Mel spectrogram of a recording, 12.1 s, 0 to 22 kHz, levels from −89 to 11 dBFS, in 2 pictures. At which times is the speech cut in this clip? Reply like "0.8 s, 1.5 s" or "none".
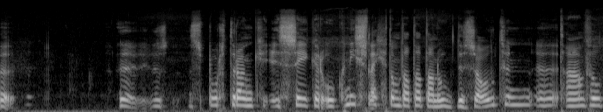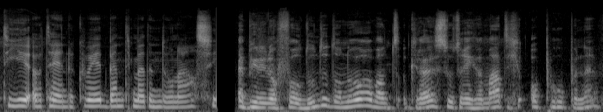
5.6 s, 6.8 s, 8.3 s, 10.1 s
